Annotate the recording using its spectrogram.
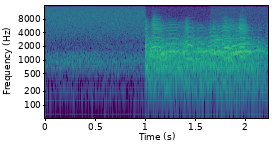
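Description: A flock of geese flying overhead, many birds honking at once. The honking starts suddenly about a second in, after a moment of near silence.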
